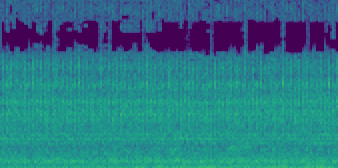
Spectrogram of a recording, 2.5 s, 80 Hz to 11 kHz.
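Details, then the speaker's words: 2015 Mercedes GL450, engine running, no faults stored: fast light metallic rattle from loose turbo wastegate flapper with worn pivot in turbo housing, also causing low boost. "working on a 2015 GL 450 Mercedes customer's complaint is a rattle there's no Faults stored but um I've seen this several times on these the wastegate pivots you get loose in their turbo housing"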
